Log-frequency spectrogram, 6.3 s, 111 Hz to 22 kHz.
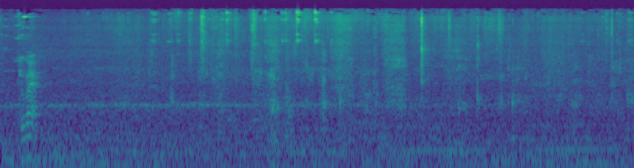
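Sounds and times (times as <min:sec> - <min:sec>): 
speech: 0:00.2 - 0:00.5
dog panting: 0:01.4 - 0:06.3.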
